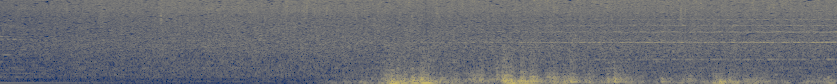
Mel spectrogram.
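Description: Steady rain hissing, then thunder rumbling from about four seconds in, with loud deep peaks around four, five and seven seconds.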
